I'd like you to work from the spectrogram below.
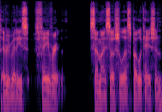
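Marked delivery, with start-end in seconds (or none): none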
